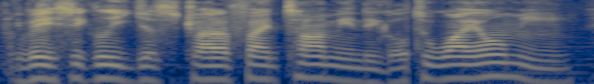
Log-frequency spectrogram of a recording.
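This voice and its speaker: A man's voice: mid-range voice, steady tone, fast talker, faint music behind. A young man casually retelling a video game's story, rambling, with many self-corrections and restarts. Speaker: gaming channel host. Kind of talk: casual game story recap.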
